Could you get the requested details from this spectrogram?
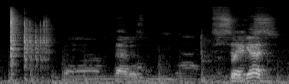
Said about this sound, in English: Okay, and now roll the cold damage. And then cold damage. 2d6. 2d6. I'll just roll it twice.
